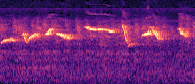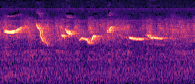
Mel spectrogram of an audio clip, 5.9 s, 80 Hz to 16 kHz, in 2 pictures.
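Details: Oriental magpie-robin singing at Ubon Ratchathani, Thailand, on 14 October 2021, recorded with a Nikon P1000: a steady run of clear, sweet whistled notes that slur up and down, and short varied phrases that follow one another about once a second.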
